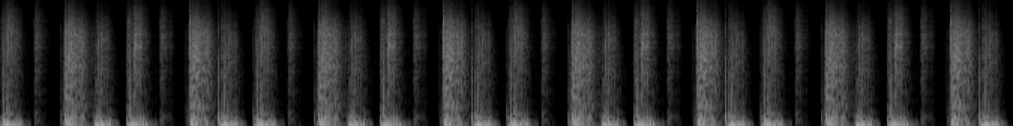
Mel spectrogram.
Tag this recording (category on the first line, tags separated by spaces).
Instrument samples > Percussion
drumbeat drumloop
